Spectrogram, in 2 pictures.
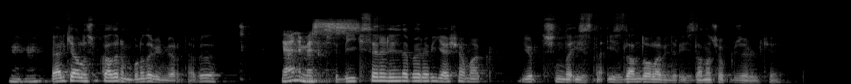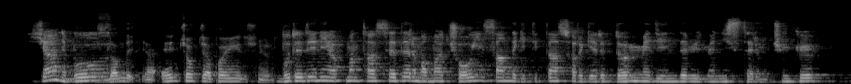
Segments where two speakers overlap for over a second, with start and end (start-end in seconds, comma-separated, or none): none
